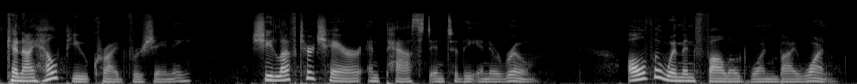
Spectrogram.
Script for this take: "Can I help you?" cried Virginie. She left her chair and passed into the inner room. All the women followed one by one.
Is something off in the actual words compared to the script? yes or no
no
